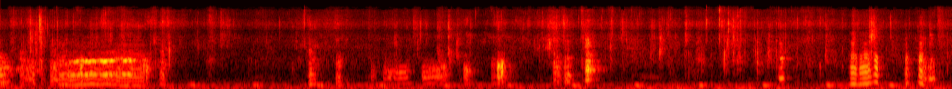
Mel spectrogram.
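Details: Backyard coop chickens: a drawn harmonic call opening, followed by scattered short clucks and a final rising squawk from several hens.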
